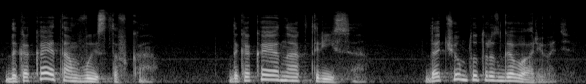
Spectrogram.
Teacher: И, наконец, последняя интонационная конструкция – ИК-7. На гласном центре тон резко повышается, и гласный заканчивается смычкой голосовых связок. Это отличает ИК-7 от ИК-3.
